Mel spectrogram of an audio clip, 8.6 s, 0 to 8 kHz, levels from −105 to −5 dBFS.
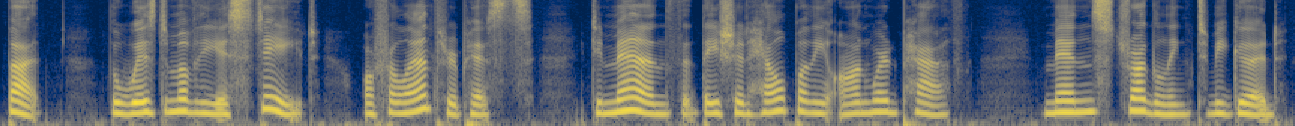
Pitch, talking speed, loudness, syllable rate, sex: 210 Hz, 155 wpm, -20 LUFS, 4.4 syllables/s, female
